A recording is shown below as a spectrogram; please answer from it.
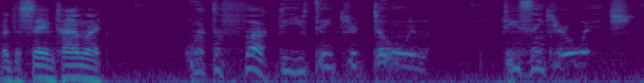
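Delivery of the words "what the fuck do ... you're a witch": playful mock scolding, pitch climbing much higher; light and playful. Scolding his future wife about witchcraft, playfully. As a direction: tease her like a scolding you don't mean. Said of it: "light and playful about it".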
